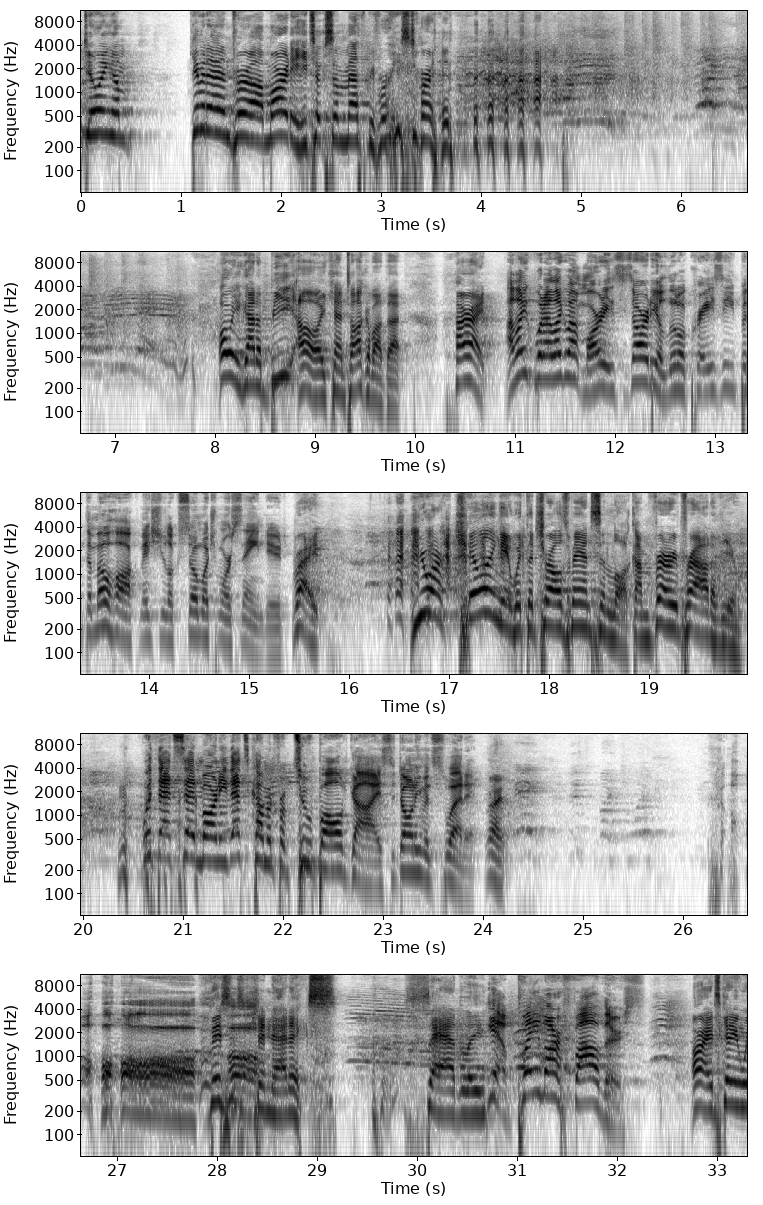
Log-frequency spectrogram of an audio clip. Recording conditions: live audience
